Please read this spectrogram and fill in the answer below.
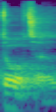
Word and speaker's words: daughter: Because GH in daughter is pronounced like CH in loch, or double L in Welsh in Llanelli or Llewellyn. So it's doctor that I was hearing. Of course, nowadays we still spell daughter with GH, but the GH is silent, as in shush.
